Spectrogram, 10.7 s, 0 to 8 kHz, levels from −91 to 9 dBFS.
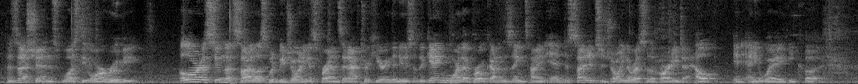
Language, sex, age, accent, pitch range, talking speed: English, male, 20-39, American, 130-160 Hz, 250 wpm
